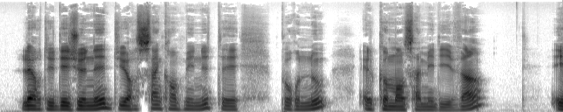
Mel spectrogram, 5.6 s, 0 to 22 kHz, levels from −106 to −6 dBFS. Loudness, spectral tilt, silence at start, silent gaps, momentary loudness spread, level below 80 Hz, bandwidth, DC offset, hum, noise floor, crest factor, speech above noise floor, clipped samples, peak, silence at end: -20 LUFS; -4 dB/octave; 0.2 s; none; 14 LU; -62 dBFS; 19.5 kHz; under 0.1%; none; -62 dBFS; 20 dB; 42 dB; under 0.1%; 0 dBFS; 0 s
